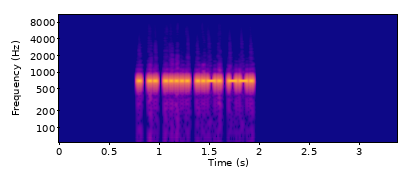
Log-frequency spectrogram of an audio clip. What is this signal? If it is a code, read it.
Morse code, heard as a keyed tone, about 41 wpm, 700 Hz. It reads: EI5FG
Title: DXCC-100 Call Signs - 5 Characters - 45wpm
